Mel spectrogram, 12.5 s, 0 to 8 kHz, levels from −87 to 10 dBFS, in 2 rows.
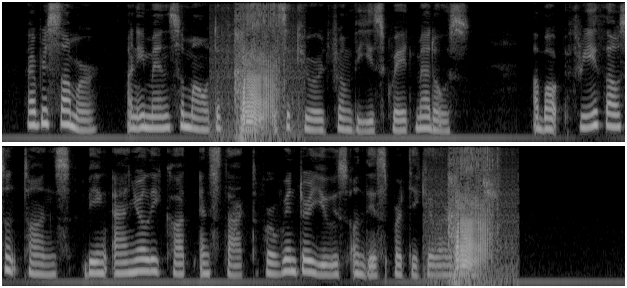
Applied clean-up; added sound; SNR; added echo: none; Fart; -4 dB; none.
